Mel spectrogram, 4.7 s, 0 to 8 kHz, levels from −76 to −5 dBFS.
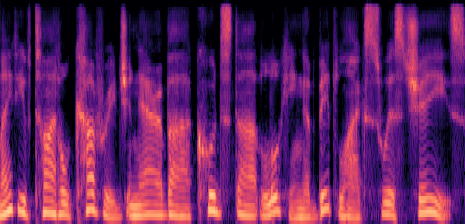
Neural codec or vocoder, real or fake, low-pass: codec, 16 kHz, about 1 kbps, DyCAST, with the encoder's durations; fake; 7.2 kHz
